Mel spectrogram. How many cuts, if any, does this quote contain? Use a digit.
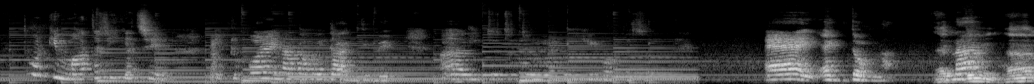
1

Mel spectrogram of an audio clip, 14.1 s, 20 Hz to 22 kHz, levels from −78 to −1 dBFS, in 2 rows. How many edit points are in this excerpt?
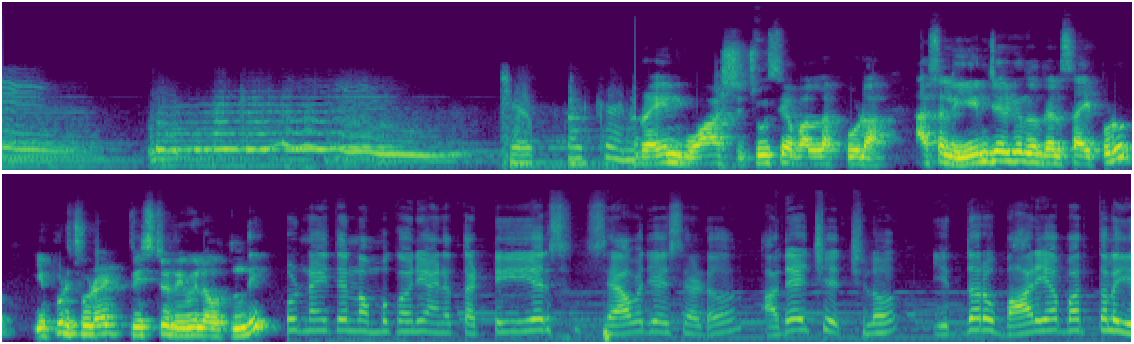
1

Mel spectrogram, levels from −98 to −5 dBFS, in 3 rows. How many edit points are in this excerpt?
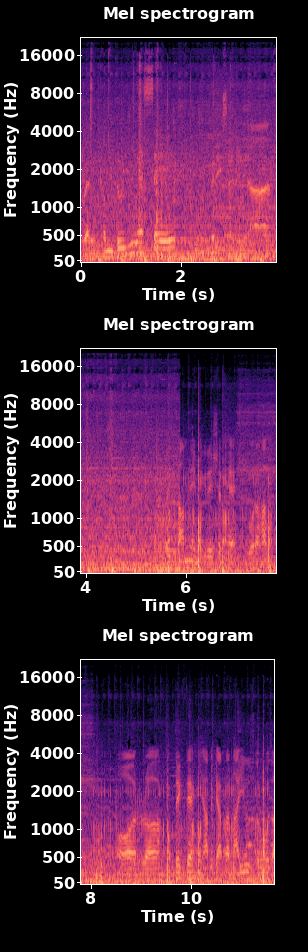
1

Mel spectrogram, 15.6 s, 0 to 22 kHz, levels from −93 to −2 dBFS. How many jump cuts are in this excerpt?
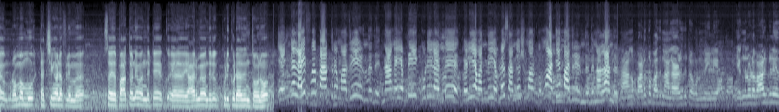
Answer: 3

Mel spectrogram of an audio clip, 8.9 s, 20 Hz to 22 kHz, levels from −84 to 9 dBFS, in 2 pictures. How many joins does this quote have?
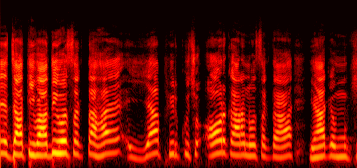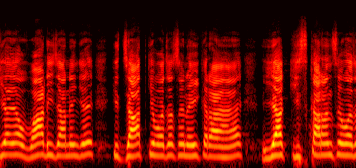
0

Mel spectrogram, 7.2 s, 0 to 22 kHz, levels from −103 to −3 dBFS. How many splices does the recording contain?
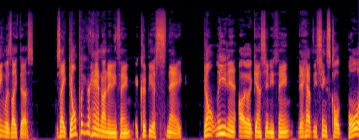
0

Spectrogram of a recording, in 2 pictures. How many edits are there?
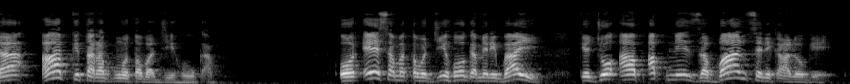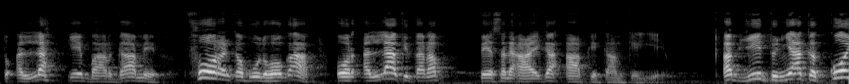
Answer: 0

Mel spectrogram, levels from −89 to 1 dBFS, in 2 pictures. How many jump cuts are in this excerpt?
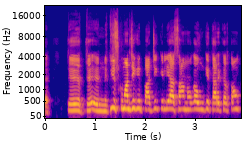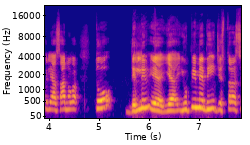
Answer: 0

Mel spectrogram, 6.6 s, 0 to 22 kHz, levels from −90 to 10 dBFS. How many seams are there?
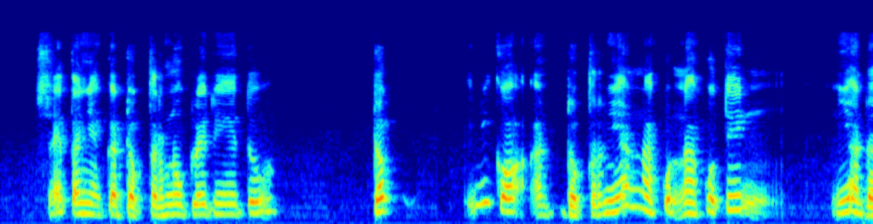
0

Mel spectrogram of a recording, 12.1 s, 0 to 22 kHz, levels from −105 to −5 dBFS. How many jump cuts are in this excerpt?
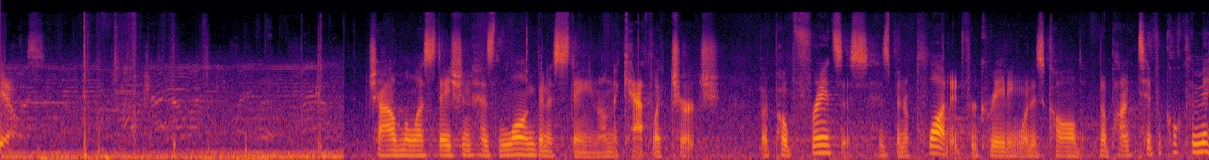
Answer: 1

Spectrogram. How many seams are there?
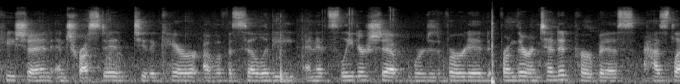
2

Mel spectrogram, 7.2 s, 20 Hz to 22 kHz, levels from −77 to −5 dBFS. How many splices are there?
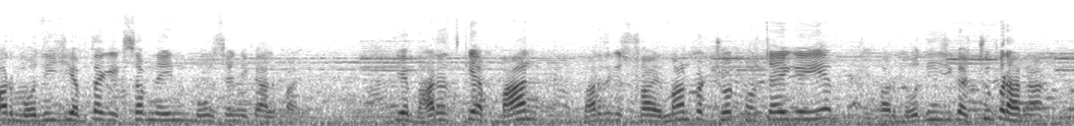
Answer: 0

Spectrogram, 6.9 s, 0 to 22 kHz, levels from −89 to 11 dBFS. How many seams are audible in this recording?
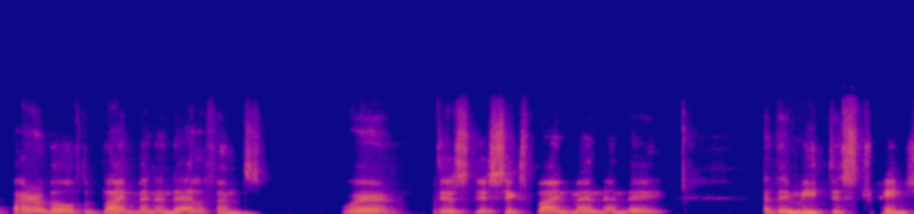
1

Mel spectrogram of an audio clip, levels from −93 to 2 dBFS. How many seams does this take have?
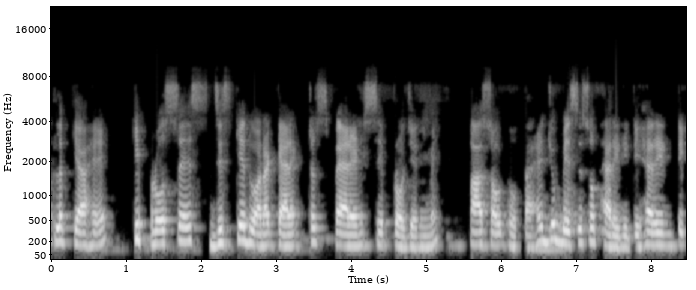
0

